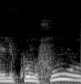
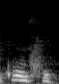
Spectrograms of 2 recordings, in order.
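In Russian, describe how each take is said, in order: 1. Ударение падает на последний слог. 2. Ударение не падает на последний слог. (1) "на кривом кантонском ... вот на последний слог делают ударение" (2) "На мандаринском это кунг-фу"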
